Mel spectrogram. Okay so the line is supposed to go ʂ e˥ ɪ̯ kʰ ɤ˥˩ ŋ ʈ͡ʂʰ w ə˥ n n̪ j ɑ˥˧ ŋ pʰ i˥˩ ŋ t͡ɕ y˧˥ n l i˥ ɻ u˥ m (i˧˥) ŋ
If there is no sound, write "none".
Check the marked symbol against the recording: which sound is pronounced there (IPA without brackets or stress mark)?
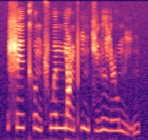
ḭ˨˩˦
